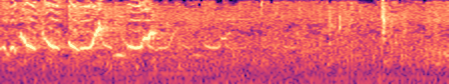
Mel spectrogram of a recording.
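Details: Oriental magpie-robin song for training pet songbirds: a run of looping, slurred whistled notes in quick succession, then a quiet stretch ending in a soft chirp and a faint low whistle.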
